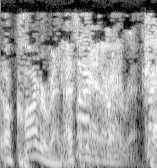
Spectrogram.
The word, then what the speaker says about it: Carteret: Well, Hank will be appearing at Charlie's Angels in Catarette or Carterette. I think cataract cuz it's spelled C A T here. It's Carter. Carterette, New Jersey. Yeah, not Catarette.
